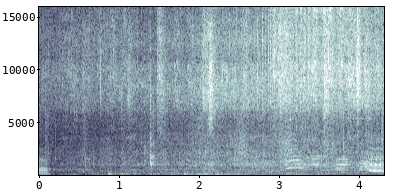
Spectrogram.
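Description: Faint chatter of bystanders over a steady outdoor background hiss, with a couple of light clicks; the voices grow a little more distinct in the second half.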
